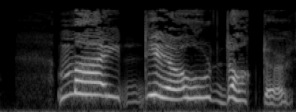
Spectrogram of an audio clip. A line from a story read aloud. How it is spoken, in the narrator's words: she cried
